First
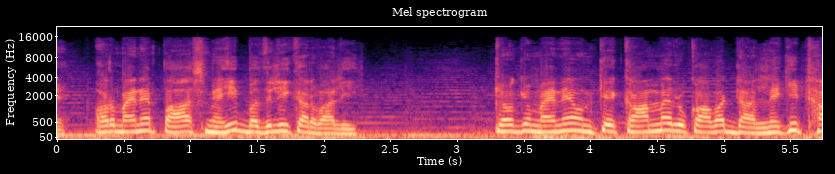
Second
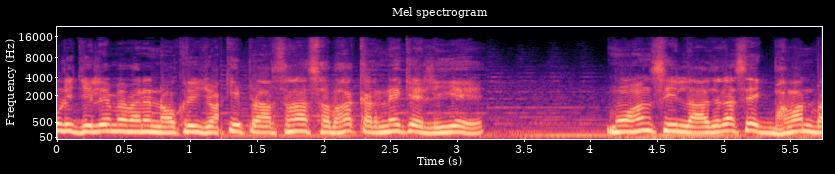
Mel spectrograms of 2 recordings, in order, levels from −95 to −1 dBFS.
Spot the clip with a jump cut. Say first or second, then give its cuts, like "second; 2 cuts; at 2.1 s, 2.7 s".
second; 1 cut; at 1.2 s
